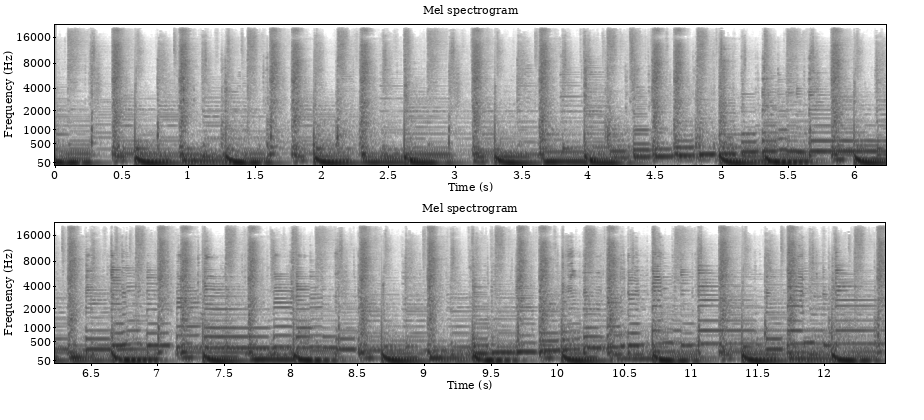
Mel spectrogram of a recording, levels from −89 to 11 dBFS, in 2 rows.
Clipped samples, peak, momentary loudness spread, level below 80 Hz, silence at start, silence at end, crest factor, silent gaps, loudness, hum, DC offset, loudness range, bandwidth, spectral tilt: under 0.1%; 0 dBFS; 4 LU; -12 dBFS; 0 s; 0 s; 10 dB; none; -12 LUFS; none; under 0.1%; 1 LU; over 20 kHz; -6 dB/octave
